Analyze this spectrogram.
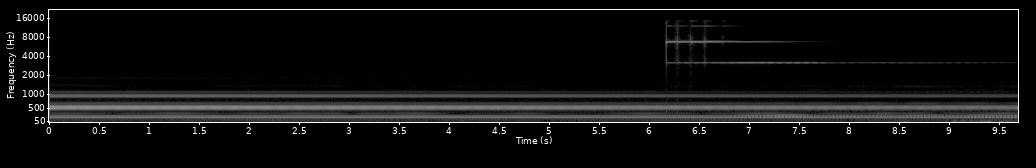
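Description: Tibetan singing bowls ringing in a long, slowly wavering tone that gradually fades; about six seconds in, a small high-pitched bell is struck and rings on over it.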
